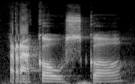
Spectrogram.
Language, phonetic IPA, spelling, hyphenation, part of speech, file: Czech, [ˈrakou̯sko], Rakousko, Ra‧kou‧s‧ko, proper noun, Cs-Rakousko.ogg
- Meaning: Austria (a country in Central Europe)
